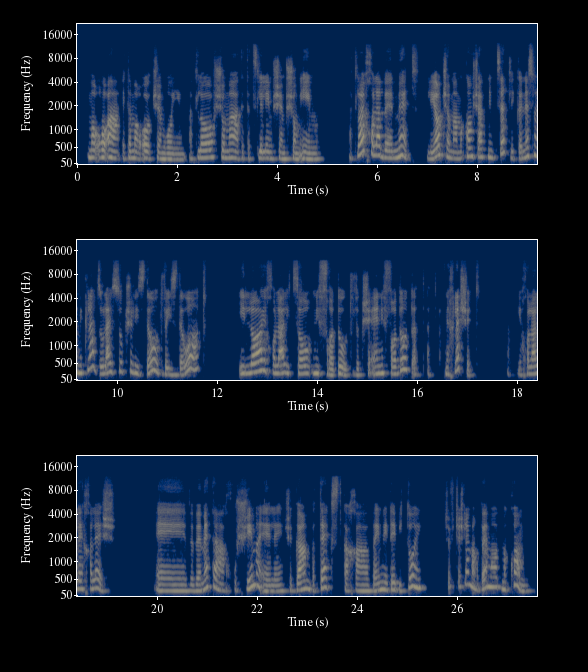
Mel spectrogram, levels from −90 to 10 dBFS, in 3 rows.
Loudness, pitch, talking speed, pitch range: -34 LUFS, 205 Hz, 130 wpm, 175-245 Hz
